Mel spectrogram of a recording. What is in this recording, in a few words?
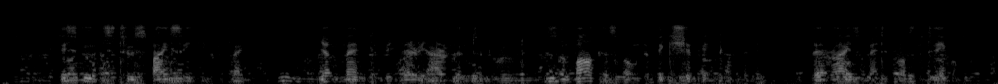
speaker rec; forschungsprojekt trennung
